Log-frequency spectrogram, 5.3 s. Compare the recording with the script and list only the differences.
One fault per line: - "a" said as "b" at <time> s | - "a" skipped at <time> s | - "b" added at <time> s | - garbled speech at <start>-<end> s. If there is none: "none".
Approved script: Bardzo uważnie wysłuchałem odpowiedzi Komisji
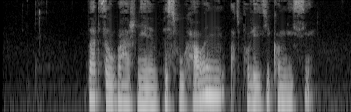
none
